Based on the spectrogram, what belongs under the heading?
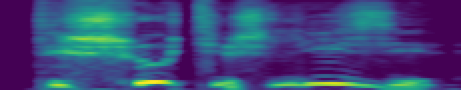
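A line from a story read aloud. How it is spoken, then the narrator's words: Laughing. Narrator (Russian): смеялся японец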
